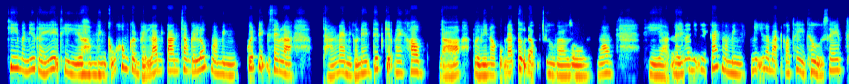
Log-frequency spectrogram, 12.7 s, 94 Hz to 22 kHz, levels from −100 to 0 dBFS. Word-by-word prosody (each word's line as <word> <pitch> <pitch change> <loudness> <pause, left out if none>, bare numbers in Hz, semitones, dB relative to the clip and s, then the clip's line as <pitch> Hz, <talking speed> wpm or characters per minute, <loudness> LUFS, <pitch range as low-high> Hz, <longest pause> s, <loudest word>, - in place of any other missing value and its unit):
khi 280 -1 +4
mà 245 -3 -4
như 235 +4 -1
thế 230 -4 -3
ấy 260 - +4
thì, 190 -6 0
ờ, 175 0 +4
mình 180 0 -2
cũng - - -1
không 285 -3 0
cần 235 -6 0
phải 155 - -1
lăn 215 +3 +3
tăn 225 -1 +6
trong 240 -2 +2
cái 210 -1 0
lúc 260 +5 +2
mà 220 - -1
mình 175 -2 -2
quyết - - +2
định 290 +1 0
xem 235 -3 +1
là 180 -3 +5 0.5
tháng 160 +4 -5
này 210 0 0
mình 175 -2 -3
có 165 - -1
nên 200 +3 -2
tiết 255 +5 -2
kiệm - - +2
hay 205 0 -4
không, 215 +1 +4 0.3
đó, - - +3 0.2
bởi 170 - +3
vì 170 0 +4
nó 170 0 -1
cũng 170 - -6
đã 200 - +2
tự 255 - +6
động - - +2
trừ 185 -2 -4
vào 160 -1 0
rồi, 160 0 +1
đúng 180 0 -3
không? 195 +1 0 0.5
Thì, 175 -3 +1
à, 160 -1 -1
đấy 180 0 0
là 240 - -3
những 230 - -5
cái 230 - -7
cách 280 +2 +2
mà 245 - -2
mình 190 -3 -1
nghĩ 235 +1 -4
là 255 -2 -2
bạn 230 - +1
có 195 - -3
thể 235 -4 -2
thử 185 -4 0
xem. 235 +6 -3
200 Hz, 285 wpm, -23 LUFS, 175-235 Hz, 0.5 s, tăn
